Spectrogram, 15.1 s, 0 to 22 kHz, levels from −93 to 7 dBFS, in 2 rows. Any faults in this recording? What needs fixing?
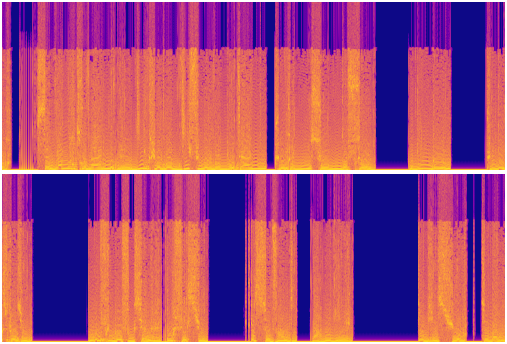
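A signed and unsigned mix-up is likely at work across the whole speech clip: the 8-bit samples appear to be interpreted with the wrong sign convention, so the top bit of every sample is flipped. Every time the waveform crosses zero, the value leaps from one end of the range to the other. From start to finish the result is loud, harsh distortion, with soft syllables blasting as hard as the strongest sounds. The 8-bit depth itself is not the issue. To prevent this, declare the sample format explicitly at every read and write, treating 8-bit data as unsigned with a 128 offset where that convention applies, and convert rather than reinterpret when moving between signed and unsigned.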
